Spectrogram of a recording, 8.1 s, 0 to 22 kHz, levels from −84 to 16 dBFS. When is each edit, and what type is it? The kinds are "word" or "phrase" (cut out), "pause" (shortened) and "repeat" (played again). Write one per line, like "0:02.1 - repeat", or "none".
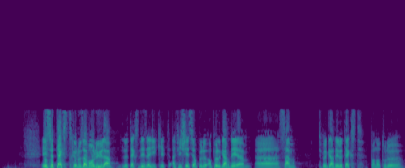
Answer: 0:05.0 - pause
0:06.1 - pause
